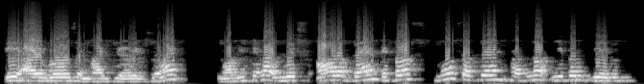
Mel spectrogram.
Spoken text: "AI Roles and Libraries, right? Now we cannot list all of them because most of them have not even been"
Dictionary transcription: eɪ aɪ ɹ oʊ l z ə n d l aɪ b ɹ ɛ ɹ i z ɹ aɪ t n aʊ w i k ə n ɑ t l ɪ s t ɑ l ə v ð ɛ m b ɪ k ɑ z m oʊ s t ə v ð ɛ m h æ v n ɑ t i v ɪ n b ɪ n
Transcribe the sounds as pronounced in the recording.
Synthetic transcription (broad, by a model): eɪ aɪ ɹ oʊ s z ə n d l aɪ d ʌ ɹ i s ɹ aɪ t n aʊ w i k ə n ɑ t w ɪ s ɑ l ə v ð ɛ m b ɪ k ɑ s m oʊ s t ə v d ɛ m h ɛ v n ɑ t i v ɪ n b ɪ n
